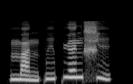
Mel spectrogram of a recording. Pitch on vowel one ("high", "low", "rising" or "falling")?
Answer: low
